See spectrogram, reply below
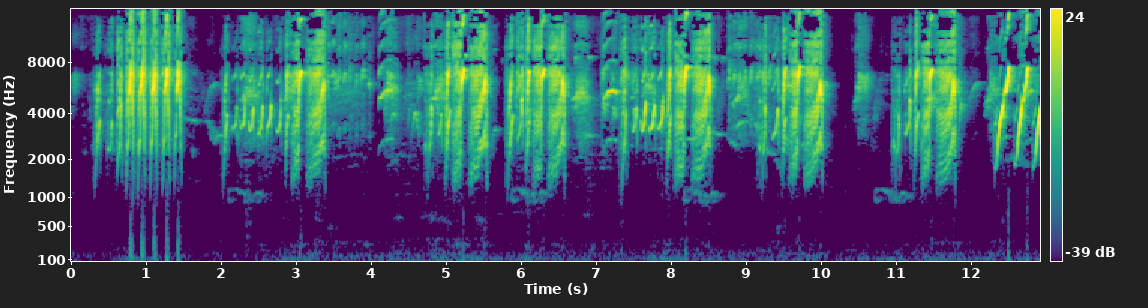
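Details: Black-naped monarch in full-variety nonstop song for prompting and tutoring kept birds: dense bursts of high, rapid chattering notes and trills, repeated in phrases every second or two with short pauses, over a faint low hum.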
